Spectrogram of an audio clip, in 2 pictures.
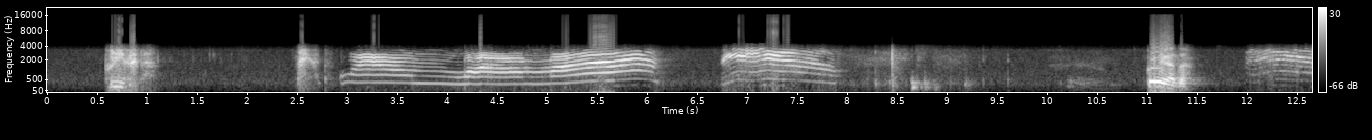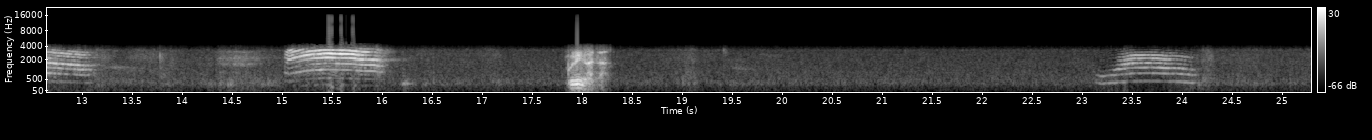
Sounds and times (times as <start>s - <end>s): Speech: 0.6s - 1.2s, 11.0s - 11.6s, 17.8s - 18.4s
Meow: 3.0s - 6.2s, 6.8s - 8.0s, 12.0s - 13.2s, 15.0s - 16.2s, 23.1s - 24.4s.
